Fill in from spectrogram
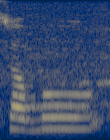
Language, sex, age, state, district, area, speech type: Odia, female, 18-30, Odisha, Sundergarh, urban, spontaneous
